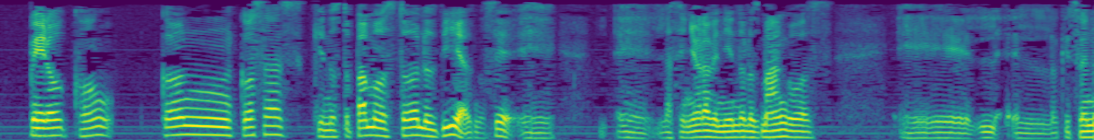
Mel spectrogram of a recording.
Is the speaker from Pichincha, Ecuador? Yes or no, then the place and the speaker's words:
no; Tulcán, Carchi, Ecuador; Yo vengo de Tulcán, de la provincia del Carchi, entonces vengo de otros aires, de otra información, claro.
